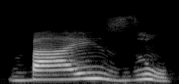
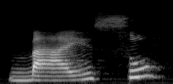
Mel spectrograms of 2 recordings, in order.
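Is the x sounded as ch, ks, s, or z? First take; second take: z; s. First: The x is sounded as a z. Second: The x is sounded as an s. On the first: "Ficaria assim se fosse com som dizer" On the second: "Vamos tentar com som de si"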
